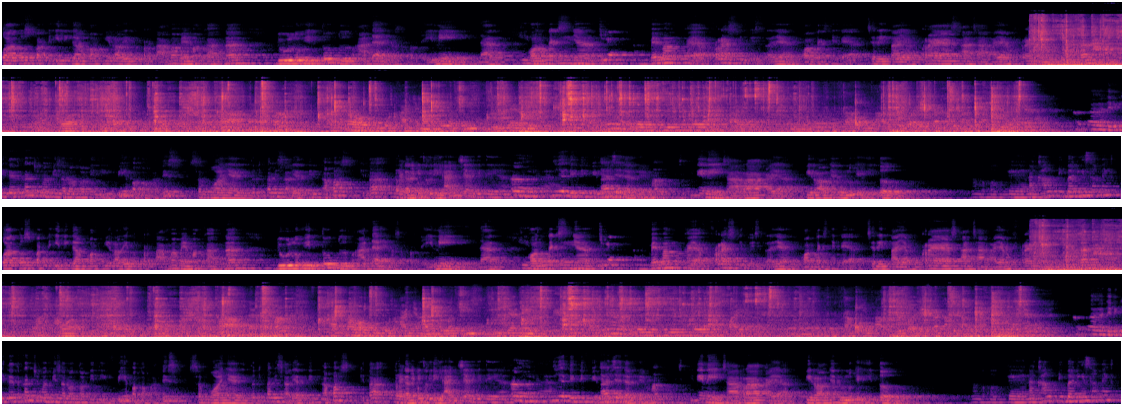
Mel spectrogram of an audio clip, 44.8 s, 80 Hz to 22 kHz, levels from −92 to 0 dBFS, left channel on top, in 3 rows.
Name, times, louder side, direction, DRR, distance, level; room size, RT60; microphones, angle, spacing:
voice 1, 0.0-3.1 3.6-5.3 5.6-6.6 7.0-8.1 8.5-14.5 14.8-16.6 17.0-18.8 19.3-22.0 22.5-29.0 29.2-33.1 33.4-34.5 34.8-35.9 36.6-38.6 39.1-41.9, equal, 30° right, -5 dB, 2.2 m, -41 dB
voice 2, 6.8-7.8 28.3-28.8 35.1-37.3 37.8-38.5 42.8-44.7, right 1 dB, 10° right, -3 dB, 1.5 m, -46 dB
sound 1, 13.7-28.6, left 1 dB, 70° left, 1.3 m, -30 dB
10.5 x 8.2 x 2.6 m, 1.5 s
head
